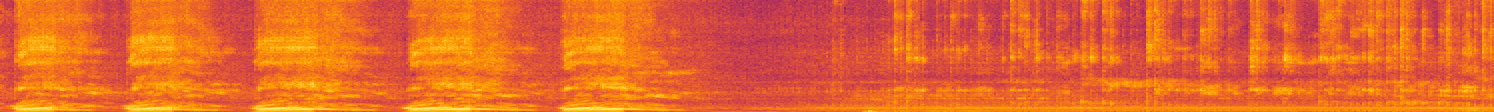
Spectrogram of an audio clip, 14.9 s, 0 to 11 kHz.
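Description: Stihl FS250 brush cutter's two-stroke engine being revved again and again, its pitch climbing and falling back about every second and a half; after about six and a half seconds it drops to a steady idle.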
